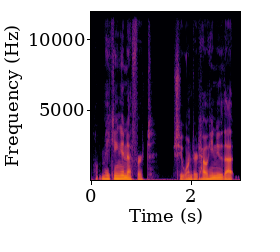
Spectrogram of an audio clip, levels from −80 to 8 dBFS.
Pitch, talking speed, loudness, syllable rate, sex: 100 Hz, 200 wpm, -20 LUFS, 5.7 syllables/s, male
